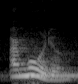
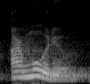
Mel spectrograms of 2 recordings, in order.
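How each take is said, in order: First: The middle vowel is an 'oo' sound. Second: The same.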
